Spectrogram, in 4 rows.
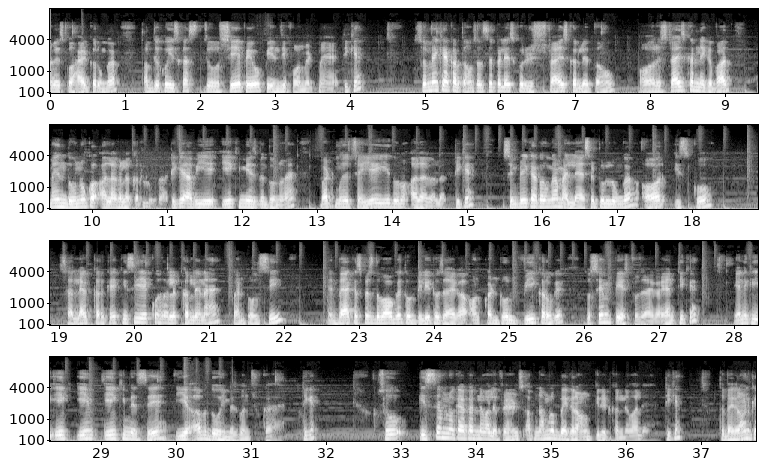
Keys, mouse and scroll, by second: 0.1 click, 5.6 right click, 7.1 click, 16.2 click, 17.2-21.4 drag, 21.4 ctrl+c, 22.4 BackSpace, 23.6 ctrl+d, 24.9 ctrl+v, 27.7-29.5 drag, 30.2-33.7 drag.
